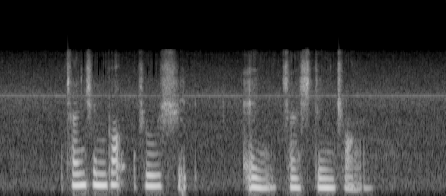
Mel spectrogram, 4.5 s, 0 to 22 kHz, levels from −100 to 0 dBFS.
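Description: A short speech recording carries VoIP packet loss concealed by the speech codec at about 1.81 to 1.85 s. The sound is briefly smeared into a buzzy tone or coloured noise that fades, and stays weak just after. The missing stretch is 20 ms, which fits a single lost frame. Unlike a plain dropout, it leaves no silent gap or click, because the decoder extrapolates the previous sound. The speech is also lightly coded with Speex at 23.8 kbps.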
